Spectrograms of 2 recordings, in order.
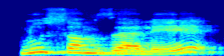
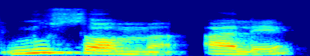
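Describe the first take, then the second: First: The s of sommes is linked into allés. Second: The s of sommes is not linked to allés. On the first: It is more formal and elegant. "è un po' più elegante" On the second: It is plainer, everyday speech. "Nella lingua parlata si può dire"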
